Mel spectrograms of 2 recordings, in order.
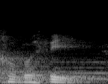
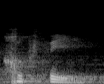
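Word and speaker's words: الخُبُث: Al-Khattabi mengatakan bahwa lebih tepat dibaca khubuthi, sedangkan kalau disebutkan bahwa kebanyakan ulama hadis membacanya khubthi, ini tidaklah tepat. Intinya, dua cara baca dengan khubuthi dan khubthi sama-sama dibolehkan.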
